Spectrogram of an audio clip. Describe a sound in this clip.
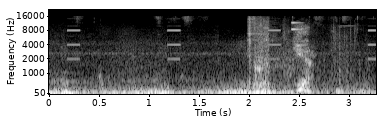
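A magical ability bursts with a loud whoosh.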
